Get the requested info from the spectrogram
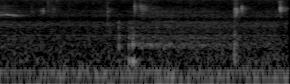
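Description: Near silence with two faint clicks, about a second in and near the end, from a metal fork tapping as filling is pressed onto rolled slices.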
